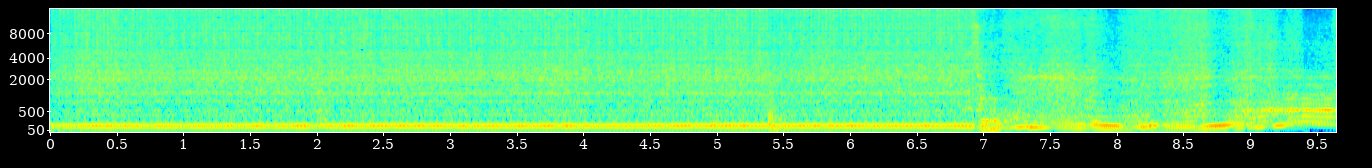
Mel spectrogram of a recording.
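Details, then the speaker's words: 2008 Honda Civic Si just after installing an AEM short ram intake (MAF refitted): smooth, even idle, then clean free revs that climb and settle with no misses; normal idle and revving. "Well guys, she's running. I don't know how well you can hear me. But yeah, no problems."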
